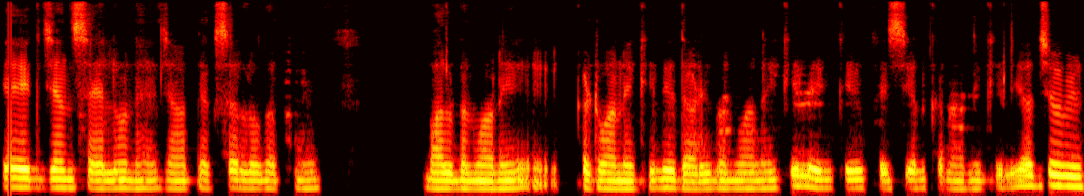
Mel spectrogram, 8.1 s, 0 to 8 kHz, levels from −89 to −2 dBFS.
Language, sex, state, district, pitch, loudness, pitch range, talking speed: Hindi, male, Bihar, Gopalganj, 125 Hz, -25 LUFS, 120-130 Hz, 215 wpm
